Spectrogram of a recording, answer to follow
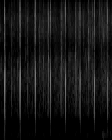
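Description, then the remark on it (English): Congregation applause, heard here as a fairly quiet, steady run of distinct claps at an even, brisk pace, with no voices over it. “You can applaud.”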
